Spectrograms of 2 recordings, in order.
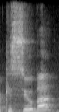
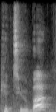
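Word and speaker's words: Ketubah: So modern Hebrew is based on Sephardic pronunciation where we would say Katuba.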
